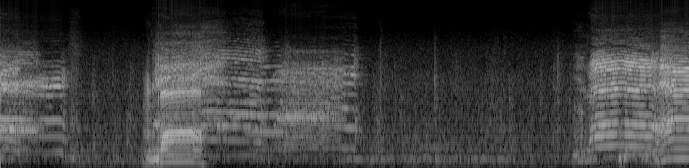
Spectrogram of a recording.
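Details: Goat meant for Qurban sacrifice gives three strong, quavering bleats near the start, middle and end, with fainter bleating and low murmur filling the gaps between them.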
